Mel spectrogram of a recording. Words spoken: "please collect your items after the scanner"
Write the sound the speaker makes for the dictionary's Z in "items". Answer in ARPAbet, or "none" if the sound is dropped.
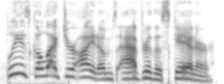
Z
